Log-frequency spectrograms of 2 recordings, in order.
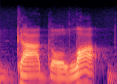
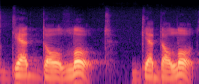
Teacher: that ga has to shorten, and the shortest possible vowel is the simple schwa. And the same in the feminine plural.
